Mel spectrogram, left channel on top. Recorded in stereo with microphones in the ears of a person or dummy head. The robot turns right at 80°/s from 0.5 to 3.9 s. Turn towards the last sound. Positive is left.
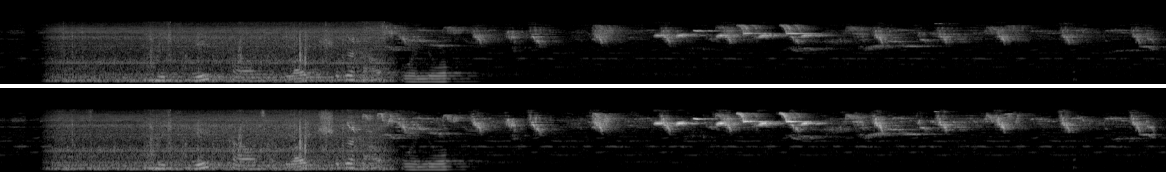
turn(degrees=-40)  # may be behind; listen again after turning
